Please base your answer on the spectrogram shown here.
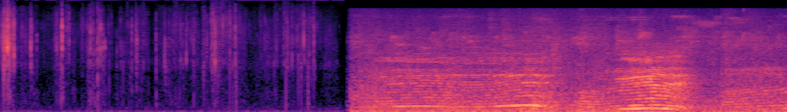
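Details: Cow mooing: after about three seconds of faint crackling near-silence, a loud, drawn-out, harmonic-rich moo begins, its pitch wavering with a rise and fall, and it continues to the end.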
